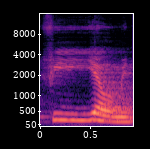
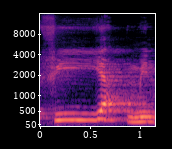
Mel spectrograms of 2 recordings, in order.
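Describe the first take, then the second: Both takes have the same delivery.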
